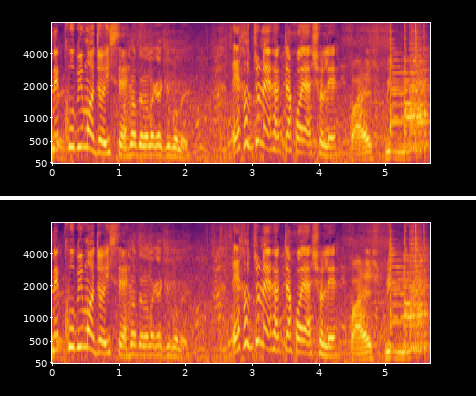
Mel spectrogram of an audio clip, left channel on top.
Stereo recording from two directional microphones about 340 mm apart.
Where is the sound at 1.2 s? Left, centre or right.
Left.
